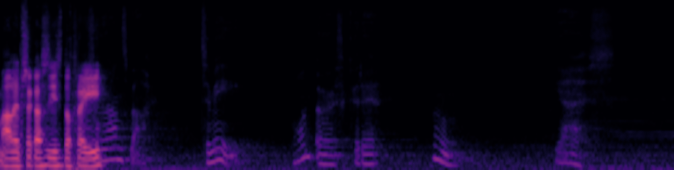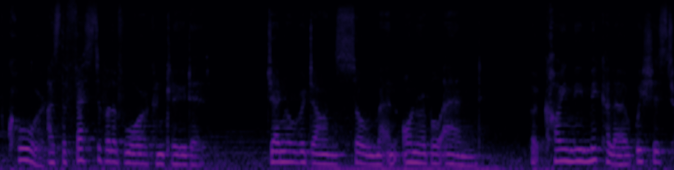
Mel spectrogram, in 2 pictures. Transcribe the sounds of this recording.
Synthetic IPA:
mʔa̰lɛpʰrɛkas̬is̬d̪ɔfɾejiɹãnzba̰k | tʰəmi | wʌnɜ˞θkʰɨɾɪt̚ | oʊ | jɛs | ʌv̥kʰɔɹəzðəfɛstɪvəlˠəvwɔːɹkʰə̃nkʰl̥ʉːdɪd̥ | d͡ʒɛnəɹəlˠɹədãnz̥sõʊmə̰ʔə̰̃nɔnəɹəbəlˠʔɛ̃n | b̥ʌʔkʰãɪ̃ndˡlimɪkʰəlˠəwɪʃɪz̥tʰ

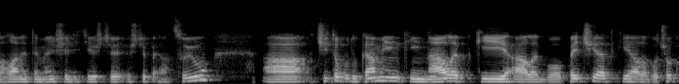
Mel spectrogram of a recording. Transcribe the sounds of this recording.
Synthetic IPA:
ɦlaʊɲɛt̪ɪɛmɛnʃɪɛɟɛciɛʃcɛʔɛʃcɛpɾat͡sujuː | ʔat͡ʃit̪ɔbud̪uːkamɪɛŋkinaːlɛpkialɛbɔpɛt͡ʃɪat̪kialɛbɔt͡ʃɔk

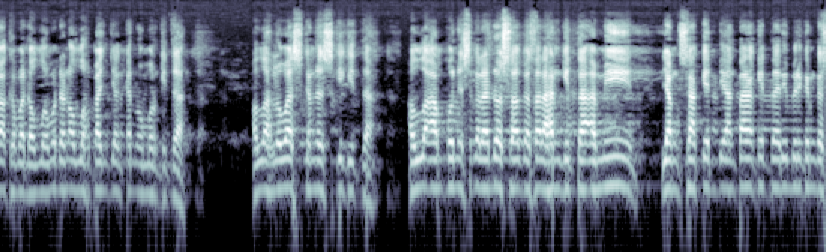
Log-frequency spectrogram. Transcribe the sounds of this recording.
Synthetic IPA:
akəpadaɑlːɔhmudanɑlˠːɑhpaɲd͡ʒaŋkanumʊrkit̪a̰ | ʔɑlˠːɑhləwaskanəskikit̪a̰ | ʔɑlˠːɑhampunisəɡalahdosakəsalaɦankit̪aːminjaŋsakɪt̪̚diant̪aɾakit̪adibəɾikankə

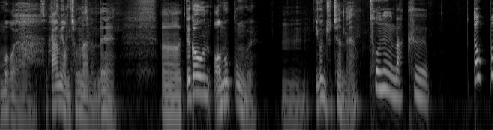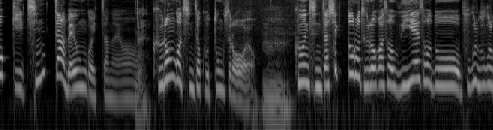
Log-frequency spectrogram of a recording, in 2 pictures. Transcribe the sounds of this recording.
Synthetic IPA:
mːʌɡʌ̰jo̰sʰʌt͈aɯmiʌmt͡ɕʰʌŋna̰nɯnde̞̰ | ʌt͈ɯɡʌunʌmuk͈uŋmṵɭ̩ | iɡʌnt͡ɕot͡ɕʰianːa̰jot͡ɕʌnɯnmak̚kʰk͈ɯ | t͈ʌk̚p͈ʌk̚k͈it͡ɕint͡ɕ͈ame̞unɡʌit̚t͡ɕ͈anajonne̞̰kɯɾʌnɡʌt͡ɕ͈int͡ɕ͈akotʰoŋsʰɯɾʌʌjo̰kɯunt͡ɕint͡ɕ͈aɕʰik̚t͈oɾotɯɾʌɡasʰʌɥie̞sʰʌdopuɡuɭbuɡɯɭ

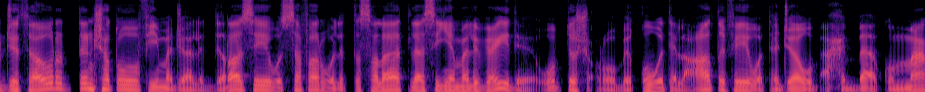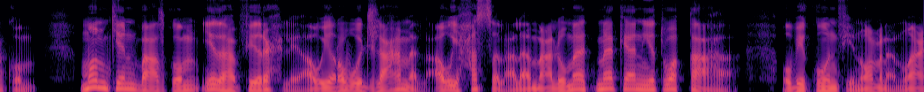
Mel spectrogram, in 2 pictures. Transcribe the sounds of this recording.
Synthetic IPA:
ɾd͡ʒɪθːawɾb̚t̪ɪnʃɑt̪ˤufimad͡ʒa̰ːlɪ̰d̪ːɪ̰ɾˤɑːsiwɪsːafɑɾˤwɪlɪt̪ːɨsˤɑːlɑːt̪lasɪjːamalɪbʕiːd̪ɪ̰wɪb̚t̪ɪʃʕʊ̰ɾˤṵbɪ̰qʊwːalʕɑ̰ːt̪ˤɨfiwɪt̪ad͡ʒaːwɪbʔa̰ħɪbːaːʔkʊmːaʕkʊ̰m | mʊmkɪnbɑʕðˤkʊmjɪðhabfiɾɪħlḛʔa̰wjɾˤɑwːɪd͡ʒlɪʕama̰lʔa̰wjħɑsˤːɨlʕa̰la̰maʕluːmaːt̪makaːnjɪt̪wɑqːɑ̰ʕha̰ | wɪbjakuːnfḭnoːʕmɪnʔa̰nwa̰ːʕ

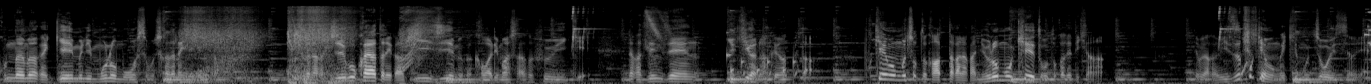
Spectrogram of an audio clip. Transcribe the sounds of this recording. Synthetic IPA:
konːaimãŋkaɡe̞ːmɯ̟ɲ̟imo̞no̞moːɕi̥t̪emo̞ɕi̥kat̪anaĩd̪emeka̰ | sɨkanãŋkad͡ʑɨːɡo̞kaiat̪aɾʲikaɾapʲiːʑiːe̞mɯ̟ɡakʰaβaɾʲimaɕi̥t̪a̰sonoɸɯ̟̃ɰ̃ikʲḭ | nãŋkazẽ̞nd͡zẽ̞ɰ̃ŋjɯ̟k̬ʲiɡanakɯ̟nat̪ːa̰po̞̥ke̞mõmːot͡ɕo̞t̪ːo̞kaβat̪ːakanã̰ŋkaɲʲo̞ɾomo̞ke̞ːt̪o̞ːt̪o̞kad̪et̪ekʲit̪a̰na̰ | d̪e̞moã̰ːkamʲizɨpo̞kʲe̞mõ̞ŋɡakʲimo̞t͡ɕio̞ːisɨjonḛ

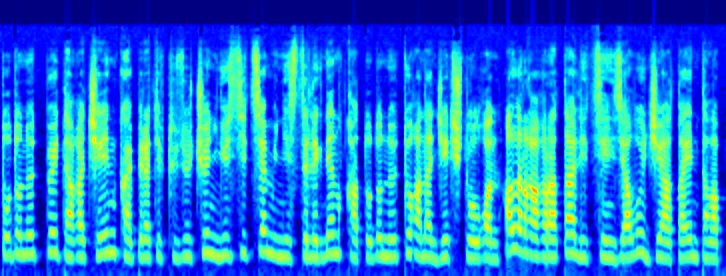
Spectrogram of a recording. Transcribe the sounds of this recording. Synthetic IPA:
o̞d̪o̞nøt̪̚pø̞jt̪ʰɑʁɑt͡ʃʰe̞jɪŋkʰoːpʲeɾat̪ʲift̪ʰyzyyt͡ʃynjusʲt̪ʲijt̪sɨjamʲinʲijst̪ɪɾlɪɡʲiɪne̞ɴqʰɑt̪ːo̞ːd̪o̞nøt̪yʁɑnɑd͡ʒe̞t̪ɪʃt̪ybo̞lˠʁo̞nɑ̰lˠɑɾʁɑqʰɑɾɑt̪ɑlʲit̪se̞nʲzʲijalˠuːd͡ʒe̞ɑt̪ɑjənt̪ʰɑlˠɑp̚

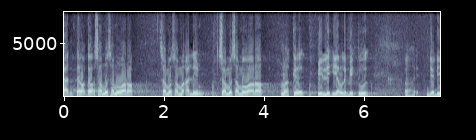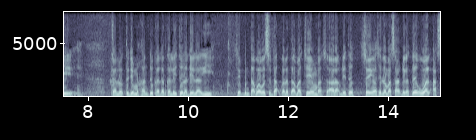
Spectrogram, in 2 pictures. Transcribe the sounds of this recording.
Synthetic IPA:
dant̪eŋɔʔt̪eŋɔʔsamə̃saməwaɾɔʔ | saməsaməʔalɪmsamə̃samə̃waɾɔʔ | makəpilɪɦjaŋləbɪht̪uə | a̰d͡ʒadi | kalat̪ərd͡ʒəmaɦant̪ukadaŋkalit̪uladilaɡi | sajəp̬ʊnt̪aʔbəawəsədap̚kalawt̪a̰ʔbat͡ʃəjaŋbaɦasaa̰ɾa̰p̚diət̪usəiŋaʔ̪s̬ajdlambaasaaɾap̚diekat̪əwalas

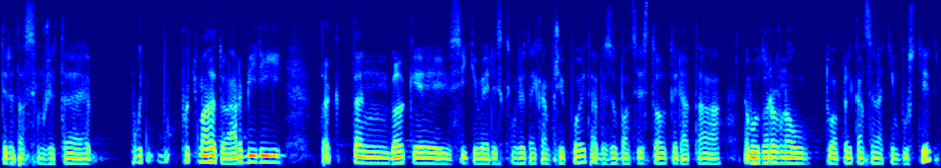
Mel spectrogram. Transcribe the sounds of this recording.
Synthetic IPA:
t̪ɪdat̪asɪmuːʒɛt̪ɛ | pokuckucmaːt̪ɛt̪oʔaɾbiːdiːt̪a̰kt̪ɛnvɛlkɛjsiːcovɛjdɪsksɪmuːʒɛt̪ɛɲɛkampr̝̥ɪpo̞jɪt̪a̰bɪzobat͡sɪst̪alot̪ɪdat̪anɛbot̪oɾovno̞wt̪uaplɪkat͡sɪnat̪̚cimpuscɪt̪

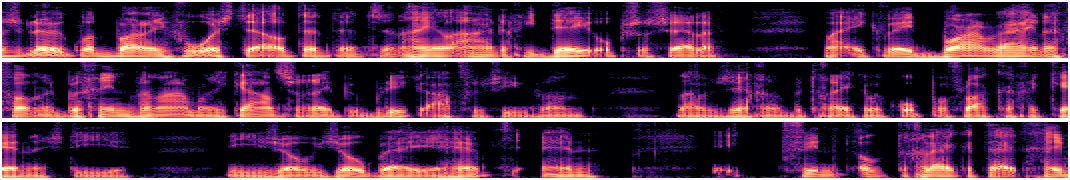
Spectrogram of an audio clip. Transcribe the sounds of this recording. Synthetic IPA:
sløkʋɑd̚bɑrivʊːɹstɛ̰lˠttɪsənɦeːlˠa̰ːɹdəχidejɔ̰psɪχsɛlə̰f | ma̰ːɹɪkʋejd̚bɑɹʋɛjnəχfɑnəd̚bəχɪnvɑndəaːmərikaːnsərejpyblikʰɑ̰fχəzḭnvɑn | laːtʋəzɛχənbətrɛ̰kələkɔpəvlɑkəχəkɛnɪsdiə | dijəzowʋizowbɛjjəɦɛp̚tɛn | ɪk̚fɪntətʰowk̚təχəlɛjkətɛ̰jtχe

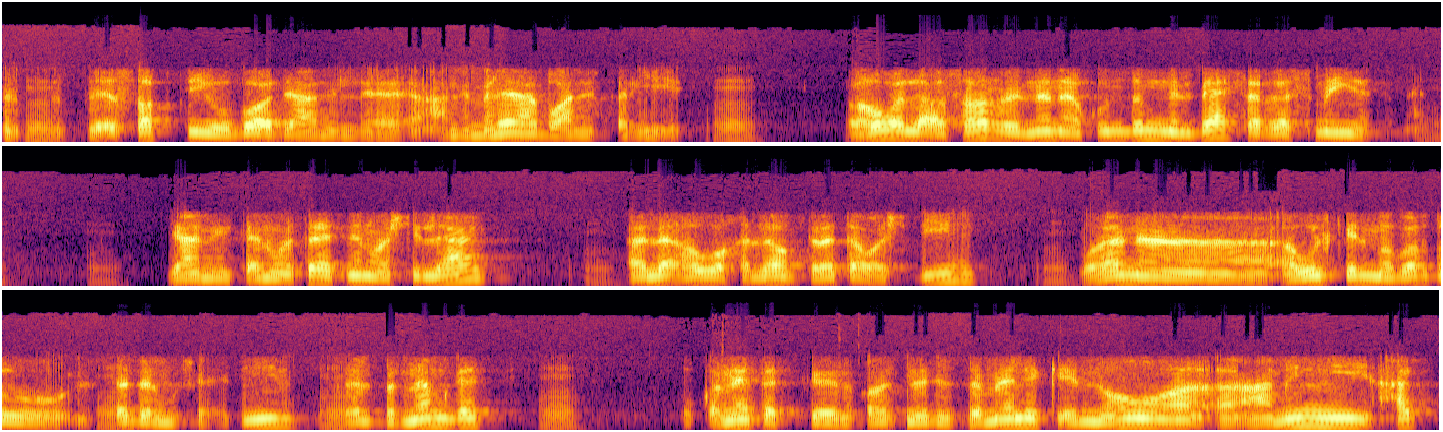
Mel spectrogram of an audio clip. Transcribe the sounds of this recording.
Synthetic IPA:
beʔesˤɑb̚t̪ˤiweboʕd̪iʕanelʕa̰nelmælaːʕebweʕanelfæɾjiʔḛː | fæhowːælːiʔɑsˤhɑrˤːʔenːʔænæʔækuːnd̪ˤemnelbeʕsærˤːɑsmejːæk̪æmæ̰ːn | jaʕnikæːnwæʔsæːhæt̪neːnweʕeʃɾiːnlaːʕeb̚ | ʔæːlːæʔhowːæxælːæːhomt̪ælæːt̪æʔweʕeʃɾiːn | weʔænæʔæ̰ʔulkelmæbɑɾˤd̪ˤolʔo̰st̪æːd̪ælmoʃæːhed̪iːnwesæːlbɑɾˤnæːmæɡæk̚ | weqɑnæːt̪ækleqɑnæːt̪nːæːd̪izːæmæːlɪkʔenːhowːæʕamɪlːiħat̪ːæ

